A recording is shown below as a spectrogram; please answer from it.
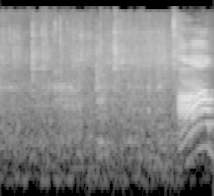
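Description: A man's voice: a pause with low room noise, then a loud, buzzy, drawn-out "aah" beginning near the end.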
